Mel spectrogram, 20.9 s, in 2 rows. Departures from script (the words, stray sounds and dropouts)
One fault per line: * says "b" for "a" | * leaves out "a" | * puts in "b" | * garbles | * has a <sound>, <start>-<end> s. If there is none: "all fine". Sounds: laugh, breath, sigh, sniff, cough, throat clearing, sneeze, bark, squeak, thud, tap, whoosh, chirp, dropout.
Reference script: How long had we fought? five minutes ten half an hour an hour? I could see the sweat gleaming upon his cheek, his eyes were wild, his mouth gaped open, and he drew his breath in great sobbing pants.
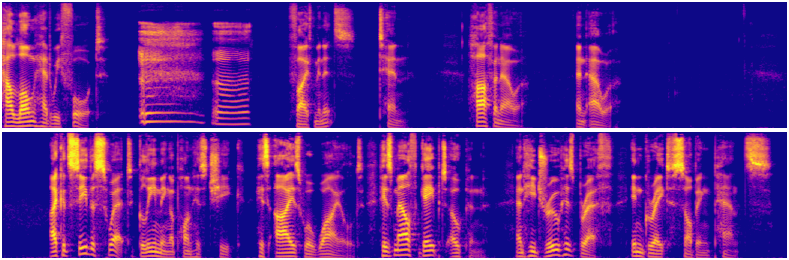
* has a laugh, 1.8-3.4 s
